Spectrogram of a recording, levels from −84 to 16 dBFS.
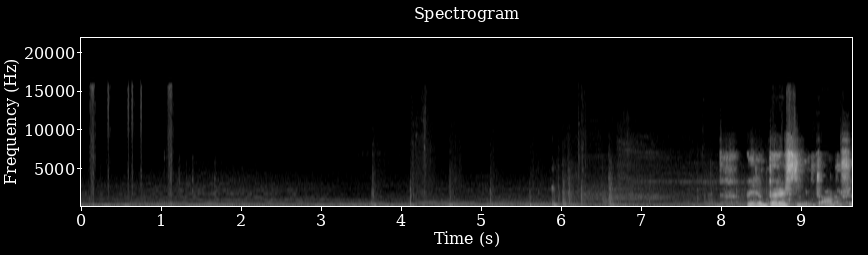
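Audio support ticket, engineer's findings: No faults found in clip.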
